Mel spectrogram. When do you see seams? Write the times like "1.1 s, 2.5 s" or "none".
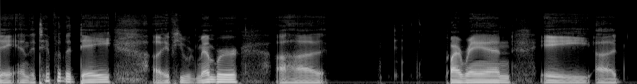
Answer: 4.5 s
